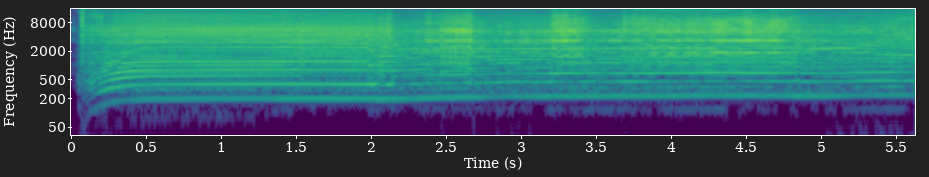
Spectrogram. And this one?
Sound of belnder recorded in studio.
blender, appliances, studio-recording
